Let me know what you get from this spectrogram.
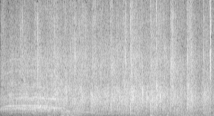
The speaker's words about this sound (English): Matt Lieb, ladies and gentlemen. Clap your hands for Matt Lieb.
